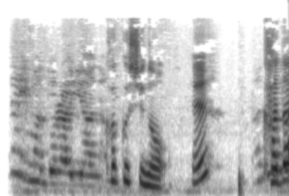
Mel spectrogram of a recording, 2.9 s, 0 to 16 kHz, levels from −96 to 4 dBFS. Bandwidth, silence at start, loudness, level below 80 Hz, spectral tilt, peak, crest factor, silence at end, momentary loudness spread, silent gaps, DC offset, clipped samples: 11.5 kHz; 0.1 s; -20 LUFS; -52 dBFS; -3.5 dB/octave; 0 dBFS; 18 dB; 0 s; 12 LU; none; under 0.1%; under 0.1%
